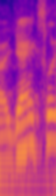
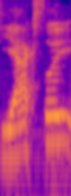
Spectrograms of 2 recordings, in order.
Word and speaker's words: Yaxley: us uh uh yanksly is that pronouncing that right very close mike okay give it to me better it's yaxley it's old dash means cuckoo over the hill you can call me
